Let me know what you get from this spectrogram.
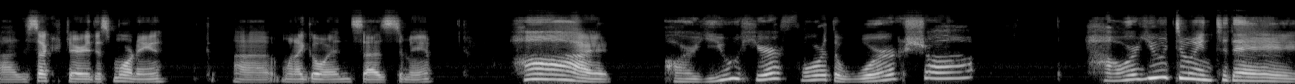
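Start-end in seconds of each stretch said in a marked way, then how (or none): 5.1-13.0 slow, high, drawn-out condescending receptionist voice. Retelling how the job agency's secretary greeted him, imitating slow speech. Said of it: "Exactly in that voice and tone and that slow of speech".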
